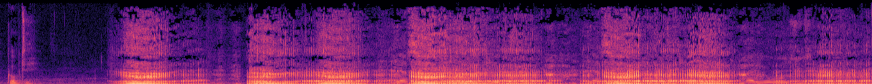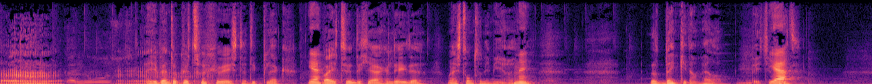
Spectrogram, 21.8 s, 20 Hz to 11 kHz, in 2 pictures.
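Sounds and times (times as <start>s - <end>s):
speech: 0.1s - 0.5s, 1.4s - 1.7s, 12.8s - 17.9s, 19.0s - 21.0s
angry jaguar growling and roaring: 1.4s - 13.4s.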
